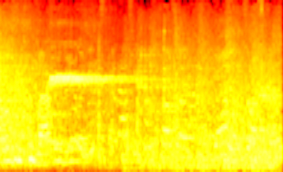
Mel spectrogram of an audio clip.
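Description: Spectators talking close by in an ice rink, with one steady, about one-second whistle blast just under a second in: a referee's whistle stopping play.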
